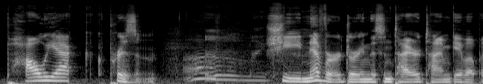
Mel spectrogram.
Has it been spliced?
yes; 1 cut; at 1.5 s

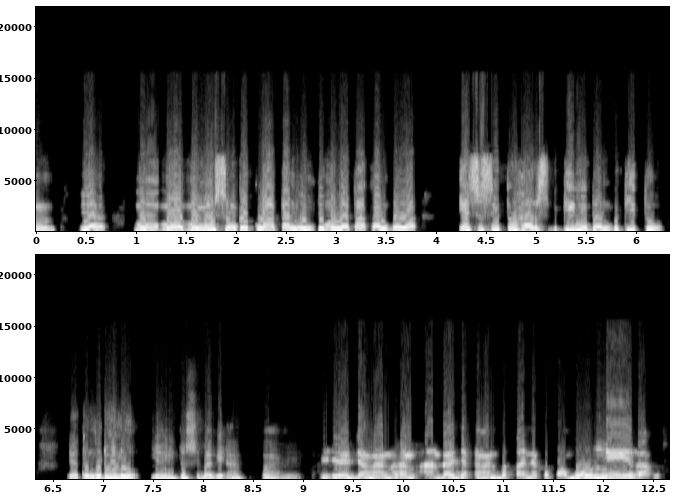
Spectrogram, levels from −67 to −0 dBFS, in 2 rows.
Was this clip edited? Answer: yes; 1 cut; at 7.4 s

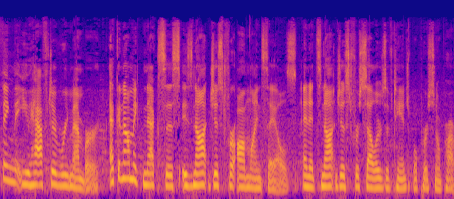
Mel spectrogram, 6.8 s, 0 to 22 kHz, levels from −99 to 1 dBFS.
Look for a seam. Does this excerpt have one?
yes; 1 cut; at 1.5 s

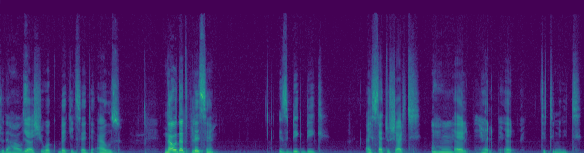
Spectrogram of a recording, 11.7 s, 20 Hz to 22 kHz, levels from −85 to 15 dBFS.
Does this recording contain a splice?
no; 0 cuts

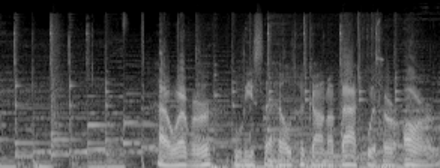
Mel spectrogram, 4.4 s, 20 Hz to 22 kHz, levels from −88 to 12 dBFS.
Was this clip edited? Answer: yes; 1 cut; at 2.6 s

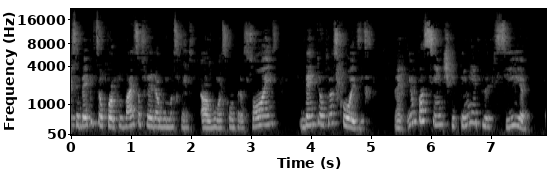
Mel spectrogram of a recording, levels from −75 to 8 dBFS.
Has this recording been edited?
no; 0 cuts

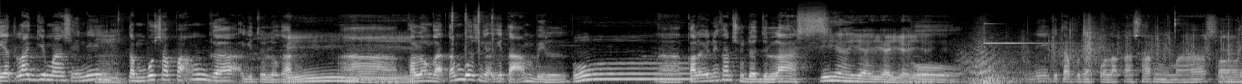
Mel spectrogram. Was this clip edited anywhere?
yes; 1 cut; at 10.1 s

